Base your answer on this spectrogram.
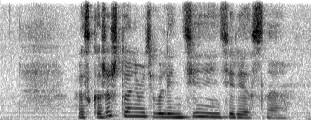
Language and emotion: Russian, neutral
